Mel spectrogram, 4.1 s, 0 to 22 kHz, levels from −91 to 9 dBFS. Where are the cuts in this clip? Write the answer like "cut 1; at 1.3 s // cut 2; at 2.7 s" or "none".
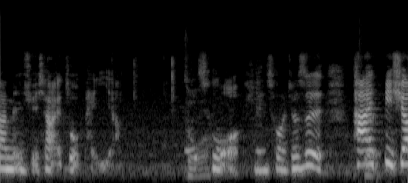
cut 1; at 1.8 s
